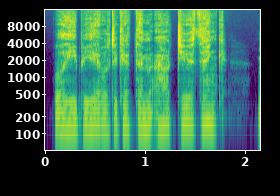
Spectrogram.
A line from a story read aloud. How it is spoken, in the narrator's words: Maracy whispered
